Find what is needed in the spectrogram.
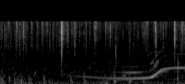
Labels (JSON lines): {"label": "biophony", "recorder": "SoundTrap 300"}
